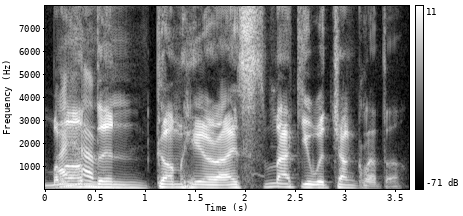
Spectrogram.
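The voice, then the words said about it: Put-on Russian accent. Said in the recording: “When did she become Russian? ... Russian with Hispanic idioms.”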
